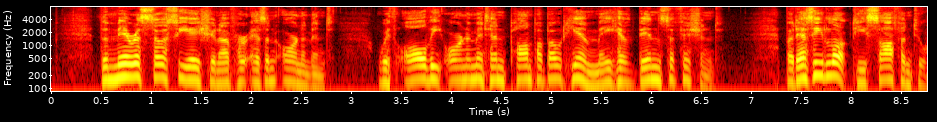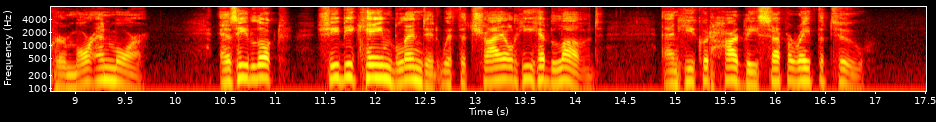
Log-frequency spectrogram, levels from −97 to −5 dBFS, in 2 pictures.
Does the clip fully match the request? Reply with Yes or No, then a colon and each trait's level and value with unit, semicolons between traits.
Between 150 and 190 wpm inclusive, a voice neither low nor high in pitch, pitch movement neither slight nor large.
Yes: average, 170 wpm; medium, 145 Hz; average, 3.3 semitones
